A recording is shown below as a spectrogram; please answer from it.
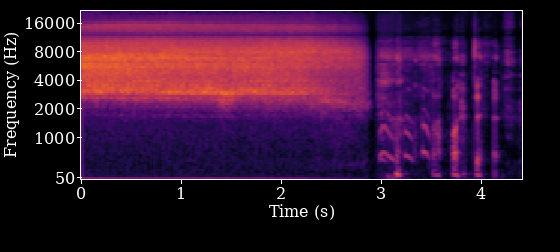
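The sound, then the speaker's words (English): A Busch Light beer can cracked open with a hiss: a long, steady, loud hiss runs for nearly three seconds, then breaks off into a few short bursts of talking. “So whenever I crack a beer, my beer tab tells me, Bush.”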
